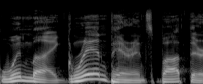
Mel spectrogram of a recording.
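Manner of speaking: put-on vintage old-timey radio announcer delivery. Starting a story about grandparents in an old-timey announcer voice. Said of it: "maybe I can do it in like a old timey announcer voice".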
